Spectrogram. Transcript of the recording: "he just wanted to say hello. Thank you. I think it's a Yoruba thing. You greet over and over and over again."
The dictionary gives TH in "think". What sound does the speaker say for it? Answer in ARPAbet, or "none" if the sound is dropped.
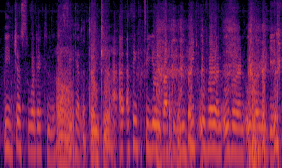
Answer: TH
